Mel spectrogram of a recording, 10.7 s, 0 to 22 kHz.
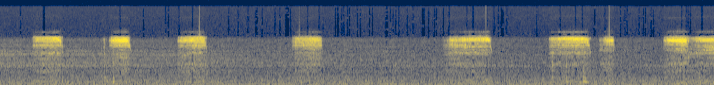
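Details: Nest of barn owls at night in November 2015 as the owlets are fed a large mouse brought by the male. Soft, short, breathy hisses repeat irregularly, roughly every second or two, with occasional clicks.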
